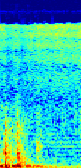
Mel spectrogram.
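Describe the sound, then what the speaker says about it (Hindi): Knocking on a door in a Hindi radio comedy play. A few quick muffled knocks near the start, fading into quiet room tone. "अरे ये कौन खटखटा रहा है?"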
